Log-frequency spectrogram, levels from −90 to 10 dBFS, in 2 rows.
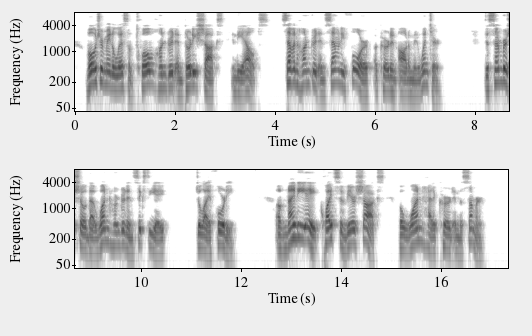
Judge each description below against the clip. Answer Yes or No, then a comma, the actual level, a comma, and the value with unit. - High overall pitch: No, medium, 160 Hz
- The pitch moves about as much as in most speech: No, wide, 7.2 semitones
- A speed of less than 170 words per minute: Yes, average, 155 wpm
